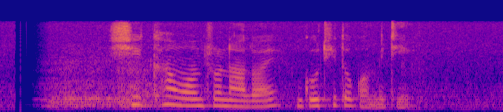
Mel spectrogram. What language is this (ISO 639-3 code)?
ben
